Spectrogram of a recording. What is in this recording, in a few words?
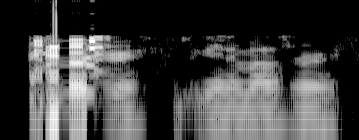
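Raleigh Police Southeast District Dispatch, p25; wake p25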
